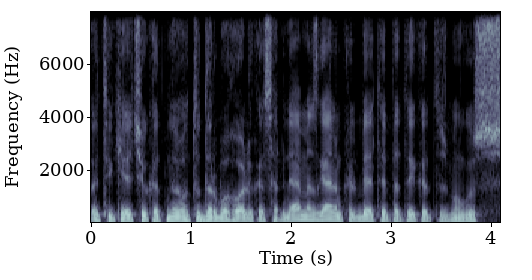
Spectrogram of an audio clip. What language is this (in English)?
Lithuanian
